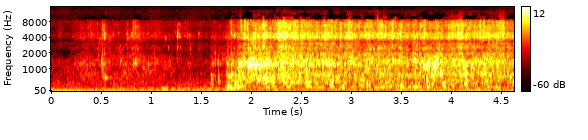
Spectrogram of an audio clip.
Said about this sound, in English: It's a whirlpool bath, sir. I think you'll enjoy it.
